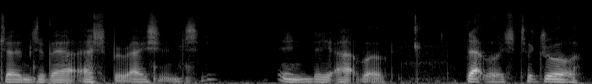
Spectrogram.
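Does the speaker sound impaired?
Yes: tongue cancer; aggressive tongue cancer.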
